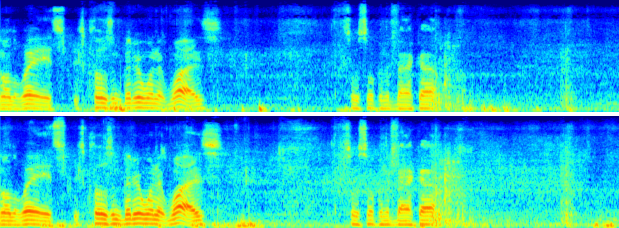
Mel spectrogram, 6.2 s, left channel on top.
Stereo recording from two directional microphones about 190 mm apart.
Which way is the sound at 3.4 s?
Centre (ahead or behind).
